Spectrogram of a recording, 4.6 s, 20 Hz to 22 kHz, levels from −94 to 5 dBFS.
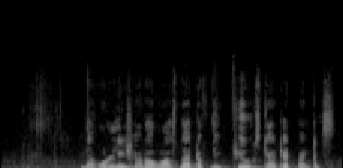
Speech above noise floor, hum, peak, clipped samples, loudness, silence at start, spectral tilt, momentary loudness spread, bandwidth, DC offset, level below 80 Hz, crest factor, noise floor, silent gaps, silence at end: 30 dB; none; -20 dBFS; under 0.1%; -39 LUFS; 0.35 s; -7 dB/octave; 9 LU; 12.5 kHz; under 0.1%; -68 dBFS; 18 dB; -68 dBFS; none; 0.15 s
